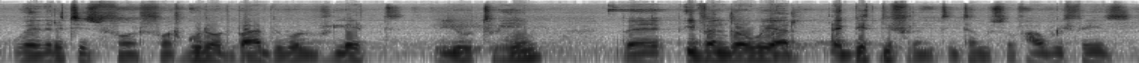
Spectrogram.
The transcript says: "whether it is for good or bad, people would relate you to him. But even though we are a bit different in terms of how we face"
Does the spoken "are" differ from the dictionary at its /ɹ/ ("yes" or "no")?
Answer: no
